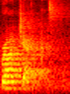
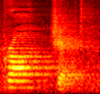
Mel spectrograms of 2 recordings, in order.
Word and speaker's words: project: Sorry, project. Project. Project. Ok. Nếu là nhấn âm 1 ha. Project.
